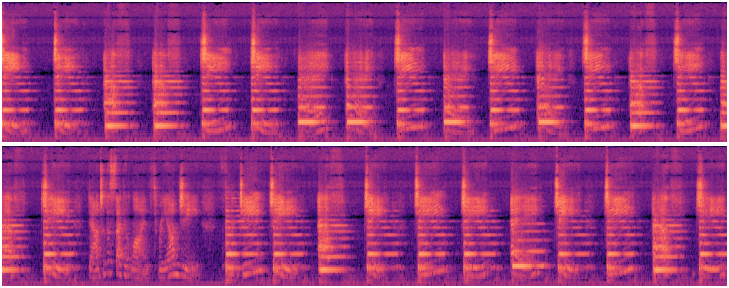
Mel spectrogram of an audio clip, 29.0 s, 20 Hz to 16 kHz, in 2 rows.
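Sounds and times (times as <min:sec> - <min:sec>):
piano single notes: 0:00.0 - 0:16.1, 0:18.9 - 0:29.0.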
